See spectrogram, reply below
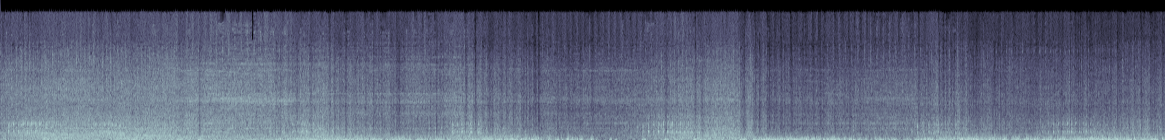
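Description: Engine running rough with a loose metallic rattle over idle and light revs, a rattle from the engine whose cause isn't pinned down. Cause suspected, not confirmed.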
